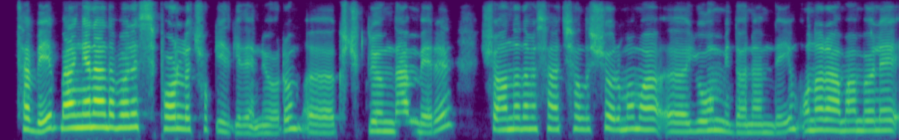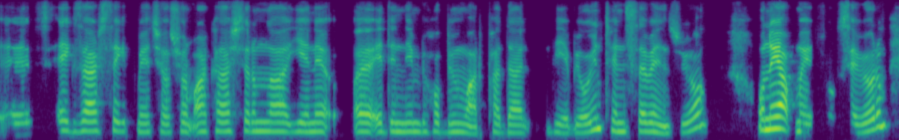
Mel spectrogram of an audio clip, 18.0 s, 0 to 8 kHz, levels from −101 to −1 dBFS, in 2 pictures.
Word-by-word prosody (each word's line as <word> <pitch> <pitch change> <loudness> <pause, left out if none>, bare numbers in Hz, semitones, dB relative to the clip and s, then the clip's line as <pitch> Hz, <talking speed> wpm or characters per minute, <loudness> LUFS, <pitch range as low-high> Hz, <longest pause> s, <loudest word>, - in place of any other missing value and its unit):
Tabii 240 -2 +4
ben 265 +1 +8
genelde 280 -1 +9
böyle 275 +1 +5
sporla 250 -3 +2
çok 240 -2 -9
ilgileniyorum. 165 - -5
Iıı, 165 -2 -2
küçüklüğümden 200 0 -2
beri. 240 - -2 0.3
Şu 235 - -1
anda 240 +2 +2
da 245 - +2
mesela 245 0 -1
çalışıyorum 240 -1 -2
ama, 235 -2 +2
ııı, 190 0 -2
yoğun 210 +2 -2
bir 185 -2 -8
dönemdeyim, 170 +4 -5
ona 220 +2 0
rağmen 215 -1 +1
böyle, 215 +1 -1 0.2
eee, 185 0 -8
s 210 - -7
egzersize 205 +1 -1
gitmeye 185 -2 -8
çalışıyorum. 185 +1 -6
Arkadaşlarımla 195 0 -2
yeni, 185 +1 -4 0.4
eee, 190 0 +2
edindiğim 190 0 -5
bir - - -9
hobim 185 -1 -7
var 150 -2 0
padel 165 -2 -5 0.2
diye 165 -3 -8
bir 165 - -8
oyun, 190 +9 -1
tenise 195 -4 -4
benziyor, 180 - -3 0.6
onu 230 +1 +5
yapmayı 200 -8 +7
çok 260 -1 -19
seviyorum. 195 - -1
200 Hz, 150 wpm, -23 LUFS, 185-235 Hz, 0.6 s, genelde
